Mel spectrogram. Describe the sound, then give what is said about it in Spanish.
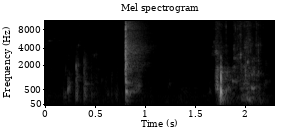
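Sips of water taken by a thirsty man: a couple of faint small clicks, then two louder, short breathy bursts a second apart, with no talking. “Un segundo, un poquito de agua que estoy seco.”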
